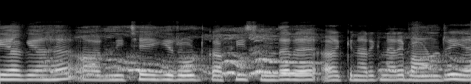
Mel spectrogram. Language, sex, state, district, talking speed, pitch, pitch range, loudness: Hindi, female, Punjab, Kapurthala, 205 wpm, 215 Hz, 205-225 Hz, -16 LUFS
